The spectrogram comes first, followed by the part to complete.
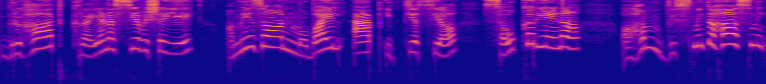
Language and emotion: Sanskrit, surprised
